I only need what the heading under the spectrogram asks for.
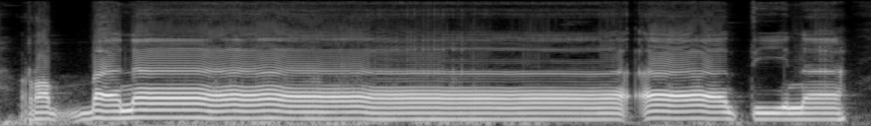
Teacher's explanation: mad badal itu panjangnya sama dengan mad thi'i dua harakat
